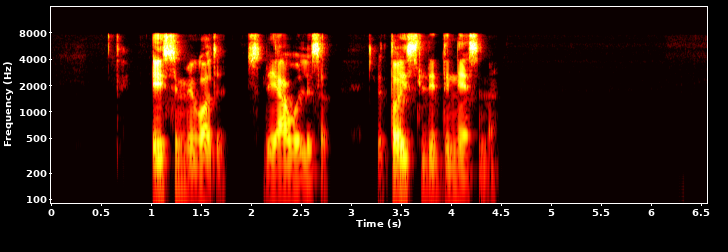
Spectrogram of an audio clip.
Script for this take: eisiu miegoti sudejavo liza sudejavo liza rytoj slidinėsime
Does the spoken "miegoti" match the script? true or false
true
